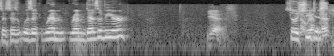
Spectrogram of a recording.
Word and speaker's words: remdesivir: Terry, I think I don't know how you pronounce this. Was it remdesivir?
